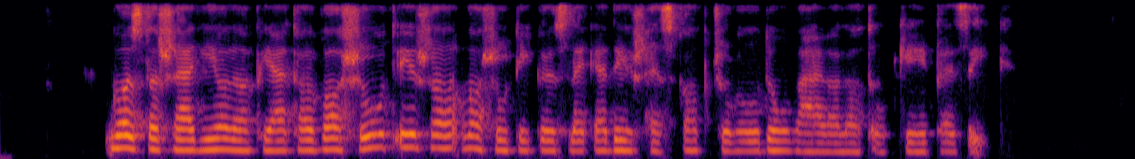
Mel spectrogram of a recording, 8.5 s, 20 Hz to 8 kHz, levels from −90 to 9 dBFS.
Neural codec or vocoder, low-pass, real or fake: codec, 24 kHz, 6 kbps, HILCodec; 7.2 kHz; fake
